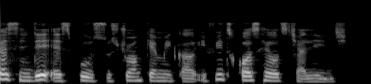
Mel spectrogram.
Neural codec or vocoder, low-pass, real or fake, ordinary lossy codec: none; 7.2 kHz; real; none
